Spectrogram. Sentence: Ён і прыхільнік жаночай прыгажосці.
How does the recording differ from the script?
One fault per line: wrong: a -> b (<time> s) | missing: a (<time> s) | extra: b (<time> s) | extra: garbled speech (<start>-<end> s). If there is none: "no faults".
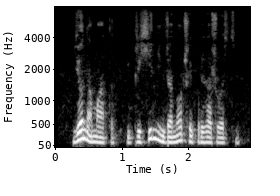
extra: аматар (0.5 s)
